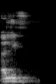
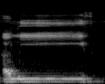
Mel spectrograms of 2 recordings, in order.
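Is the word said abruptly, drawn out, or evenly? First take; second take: abruptly; drawn out. First: The word is cut off with a sharp jolt. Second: The vowel is stretched out long. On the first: "इस तरीके से झटका भी नहीं देना है" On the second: "अलिफ को हमें खींचना भी नहीं है, अलीफ इस तरह से भी नहीं पढ़ना है"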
